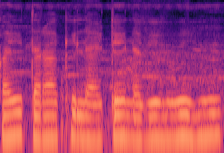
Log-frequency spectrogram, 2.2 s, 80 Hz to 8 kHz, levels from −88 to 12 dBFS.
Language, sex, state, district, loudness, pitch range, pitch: Hindi, male, Uttar Pradesh, Lucknow, -16 LUFS, 125-130 Hz, 125 Hz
